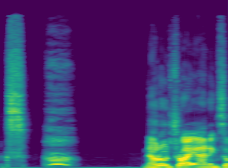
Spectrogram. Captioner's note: exhale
